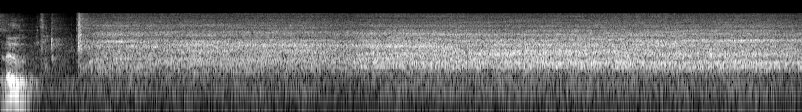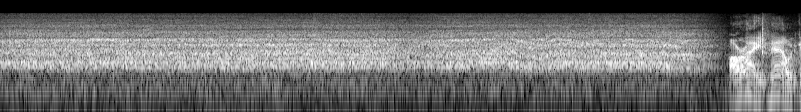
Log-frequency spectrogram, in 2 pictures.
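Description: A heat gun blows with a steady roar.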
